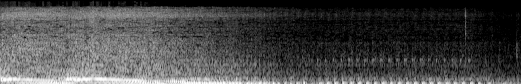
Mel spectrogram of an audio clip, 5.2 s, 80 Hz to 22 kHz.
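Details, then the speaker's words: Suzuki Satria FU 150 after head and block reassembly: engine revs then settles into steady, even idle about three firing pulses a second, no knocks or misses; normal running after fixing carbon-stuck piston rings that caused no-start despite good spark, fuel and compression. "Alhamdulillah sudah nyala ya teman-teman sudah hidup dengan normal"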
